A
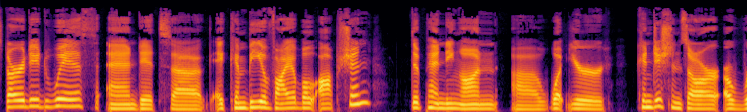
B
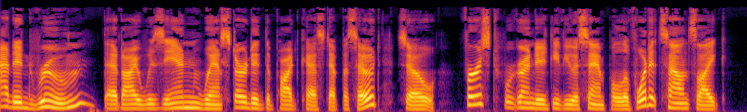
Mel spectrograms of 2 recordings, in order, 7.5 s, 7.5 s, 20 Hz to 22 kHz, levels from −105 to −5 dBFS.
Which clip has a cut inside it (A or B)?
B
